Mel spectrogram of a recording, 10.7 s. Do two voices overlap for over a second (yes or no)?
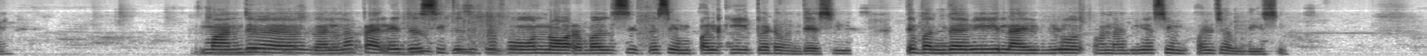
yes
